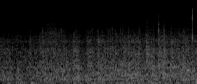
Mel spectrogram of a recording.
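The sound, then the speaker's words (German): Rain falling, a dense, even hiss that stays at a steady moderate level from start to finish, with faint scattered ticks of drops in it. “Es begann zu regnen.”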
